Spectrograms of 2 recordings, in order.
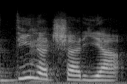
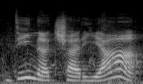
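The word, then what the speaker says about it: दिनचर्या: Donc, même si le mot, il est dinacharya, on ne le prononce pas dinacharya, on le prononce dinacharya, parce que le A, il devient E, parce que comme la dernière voyelle, elle est forte, elle devient faible, dinacharya.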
